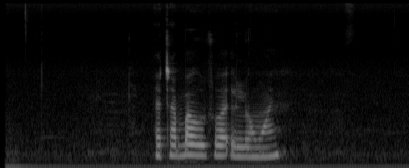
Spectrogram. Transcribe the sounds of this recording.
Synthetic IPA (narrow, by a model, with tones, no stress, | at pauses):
ɛ˨ta˨ɓa˦u˦twa˦ʔi˨lɔ˨ma˦ɲ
